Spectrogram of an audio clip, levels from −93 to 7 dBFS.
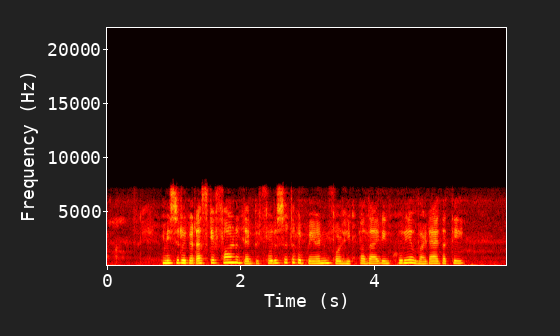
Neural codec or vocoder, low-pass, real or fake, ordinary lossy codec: codec, 16 kHz, 2 kbps, FunCodec, trained on LibriTTS, 25 frames a second; 7.2 kHz; fake; Opus, 64 kbps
